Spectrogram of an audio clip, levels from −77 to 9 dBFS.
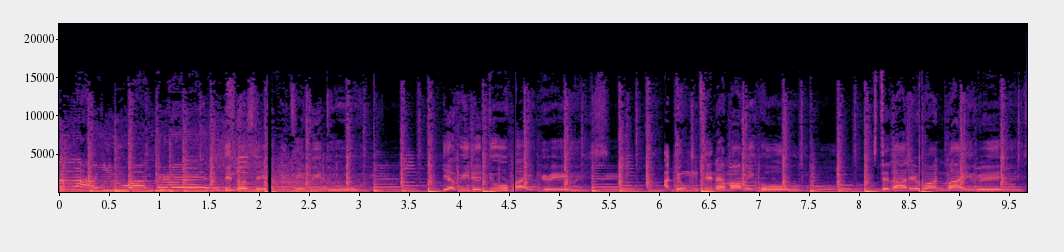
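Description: Blocks of digital silence hit at 2.09 s (46 ms), 4.55 s and 8.62 s (23 ms each). Late buffers drop the audio abruptly to silence, leaving short gaps.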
